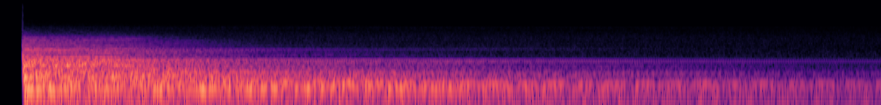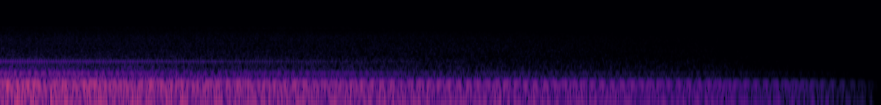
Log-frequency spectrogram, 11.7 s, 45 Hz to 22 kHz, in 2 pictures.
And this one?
Old Metal
This is the sound of a metal sculpture struck and recorded...sorry about the dent! :) Recording chain: Edirol R09HR - Sound Professionals SP-TFB-2 microphones.
bang, binaural, bong, gong, harmonics, metalic, overtones, struck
